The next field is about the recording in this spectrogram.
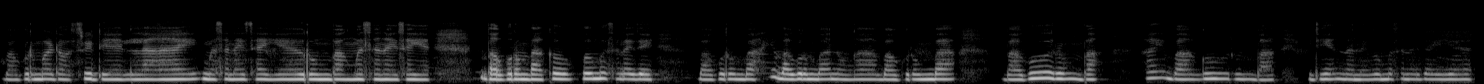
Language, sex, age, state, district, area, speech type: Bodo, female, 18-30, Assam, Udalguri, urban, spontaneous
